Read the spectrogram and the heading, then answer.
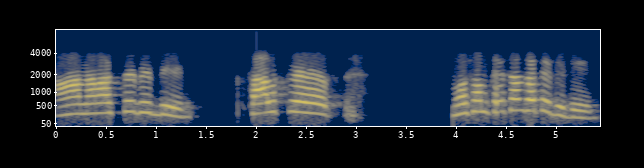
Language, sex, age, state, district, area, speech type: Maithili, female, 30-45, Bihar, Samastipur, rural, conversation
